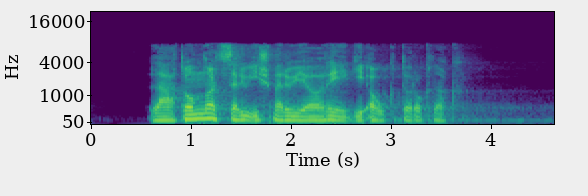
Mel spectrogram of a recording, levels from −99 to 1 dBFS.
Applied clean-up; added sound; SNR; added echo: none; none; none; reverberation time 1.2 s.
